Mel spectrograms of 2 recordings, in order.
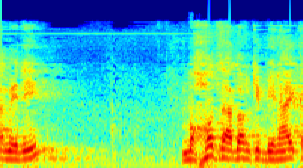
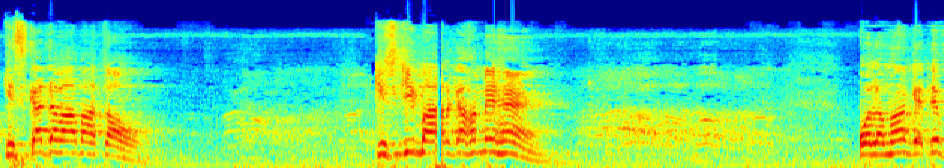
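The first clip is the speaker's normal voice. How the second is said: preaching; 7 semitones higher than usual. Acted. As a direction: preach it to the gathering with full fervour. (بلند آواز میں پرجوش خطابت)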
